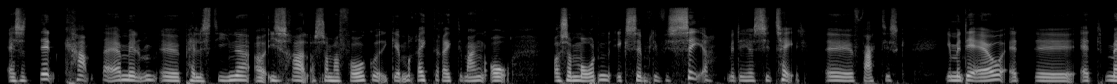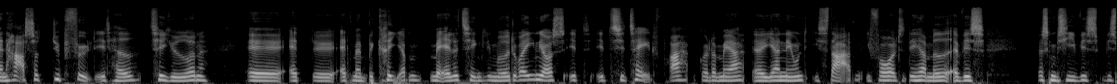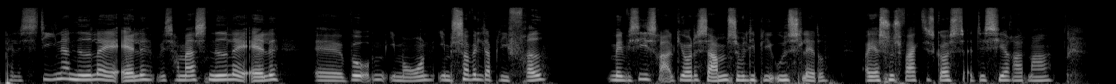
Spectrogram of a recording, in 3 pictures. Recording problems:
none

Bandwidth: 14.5 kHz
